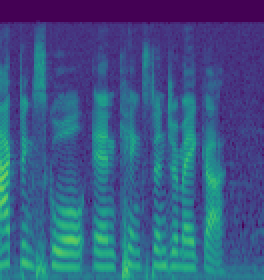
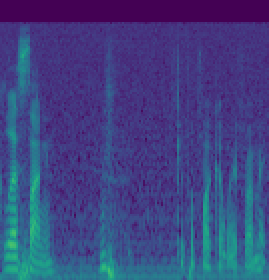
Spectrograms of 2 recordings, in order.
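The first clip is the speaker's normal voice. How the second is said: hushed threat; 3 semitones lower, 13 dB quieter than usual. Retold or imitated. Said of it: "I'd be like".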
